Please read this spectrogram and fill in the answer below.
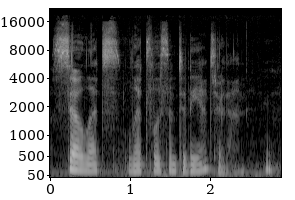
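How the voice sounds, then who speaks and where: A man's voice: fairly high pitch, steady tone, a little slow, creaky, mellow, no room sound, soft background music. A man hosting a radio interview, asking questions in a conversational style.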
